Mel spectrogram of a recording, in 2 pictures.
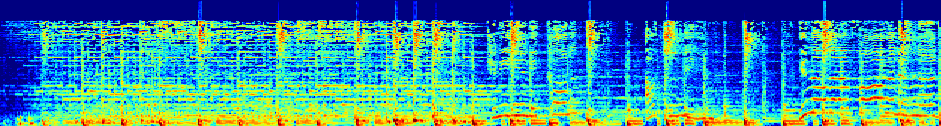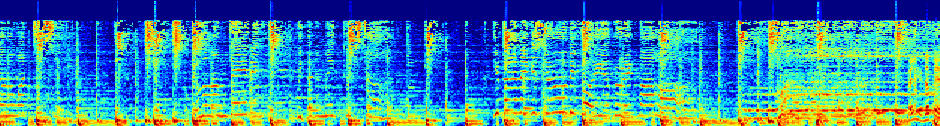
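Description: A rock band plays continuously, with steady drum hits, sustained melodic instruments and bright, ringing high tones layered over a full, driving mix at a constant loud level.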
